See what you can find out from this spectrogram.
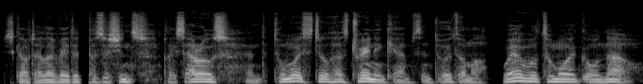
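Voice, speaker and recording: A grimly resolute samurai leader for a video game. His low voice has a husky grain and sits in a very dry, close recording. He speaks with solemn, measured restraint in short, clipped lines. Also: no echo. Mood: calm, resolute. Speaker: video game lead character. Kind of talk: dramatic video game voice acting.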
